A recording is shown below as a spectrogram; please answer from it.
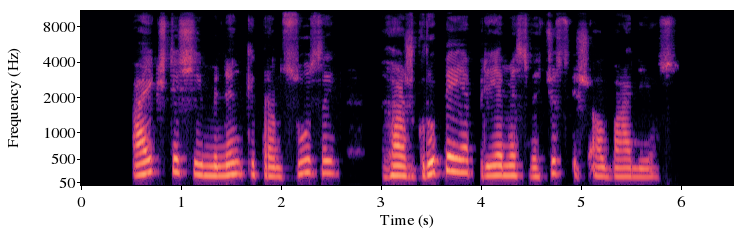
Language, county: Lithuanian, Šiauliai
